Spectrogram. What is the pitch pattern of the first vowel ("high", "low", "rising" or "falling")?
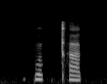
low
